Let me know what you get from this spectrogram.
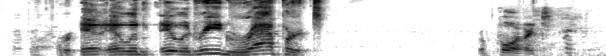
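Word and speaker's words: rapport: would it would read raer report right if you have neither then it's a mediocre the tea is silent because it's a French word and French people are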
